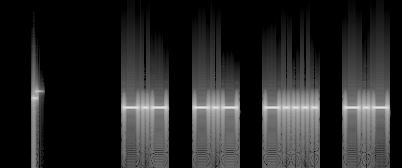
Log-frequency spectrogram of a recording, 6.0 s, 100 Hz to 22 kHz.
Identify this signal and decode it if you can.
Morse code, heard as a keyed tone, about 17 wpm, spaced as for 12 wpm, 700 Hz. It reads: KK6K
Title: USA Call Signs - 6 Characters - 2x Character Spacing - 17wpm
